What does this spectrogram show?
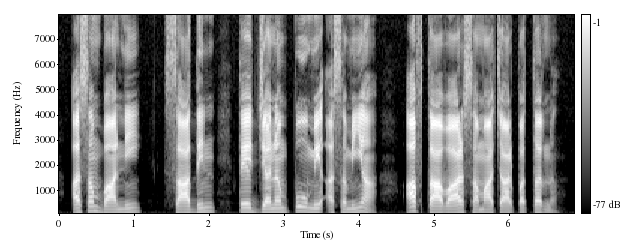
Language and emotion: Dogri, neutral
